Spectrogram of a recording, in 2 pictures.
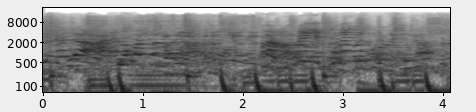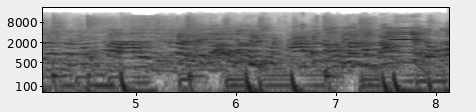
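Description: Upbeat background music with a steady kick-drum beat and bass, with children's voices chattering over it.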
